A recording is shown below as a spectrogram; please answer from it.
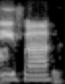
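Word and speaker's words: Aoife: other child uh well uh it's it's pronounced ifa oh yeah i o e f e yeah very good celtic name nice we've had a friend who played an ifa once it's a great name it's pronounced eva that's that's a traditional irish name right yeah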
